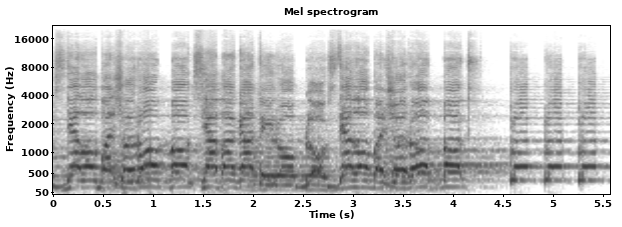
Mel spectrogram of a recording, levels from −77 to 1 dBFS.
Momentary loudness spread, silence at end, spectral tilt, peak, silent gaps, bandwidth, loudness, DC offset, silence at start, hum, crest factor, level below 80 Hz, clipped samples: 6 LU; 0 s; -2.5 dB/octave; -4 dBFS; none; over 20 kHz; -20 LUFS; under 0.1%; 0 s; none; 16 dB; -60 dBFS; under 0.1%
